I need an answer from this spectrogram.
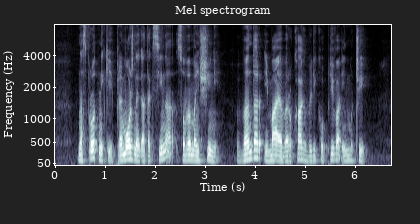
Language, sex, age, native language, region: Slovenian, male, 18-29, Slovenian, Savinja region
